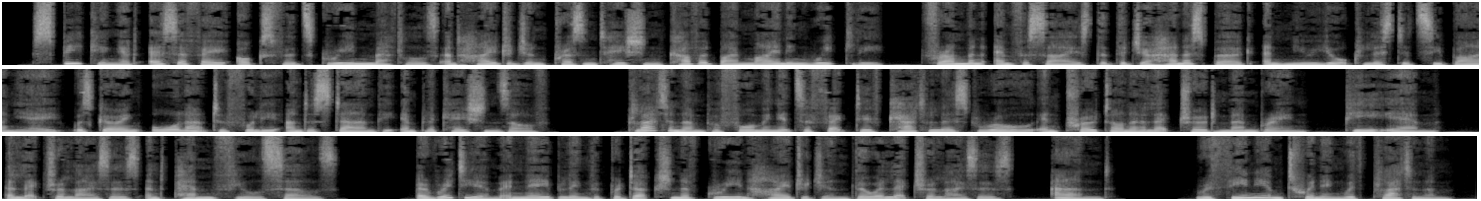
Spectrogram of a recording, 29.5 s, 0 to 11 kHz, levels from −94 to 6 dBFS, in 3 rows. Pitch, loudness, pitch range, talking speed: 175 Hz, -26 LUFS, 150-200 Hz, 125 wpm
